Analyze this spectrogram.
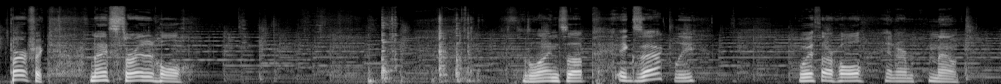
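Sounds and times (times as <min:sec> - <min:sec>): background music: 0:00.0 - 0:10.0
metal clinks and knocks: 0:03.7 - 0:04.9.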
